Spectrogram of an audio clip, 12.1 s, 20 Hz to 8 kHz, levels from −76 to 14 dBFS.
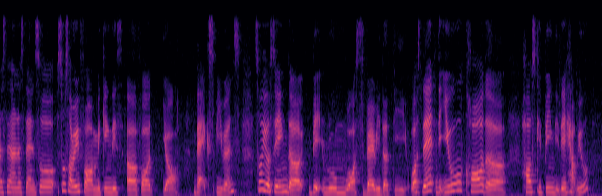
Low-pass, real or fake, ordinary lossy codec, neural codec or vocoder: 7.2 kHz; real; none; none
